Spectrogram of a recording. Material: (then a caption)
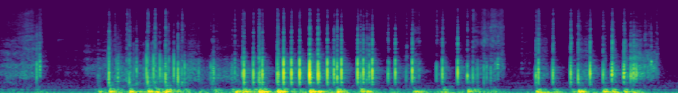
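Cardboard. Long pink fingernails on both hands tap and scratch fast on the inner bottom of an empty, shallow white cardboard box lid. The result is dense bursts of quick, dry papery clicks over a low, hollow thump, with short pauses between flurries and the loudest stretch near the middle.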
